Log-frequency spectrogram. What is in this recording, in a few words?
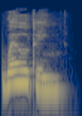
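"welding", British English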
